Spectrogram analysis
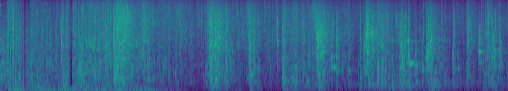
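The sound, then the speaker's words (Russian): A loud crash of cracking and splintering as something large and heavy falls into a fireplace, with a heavy breaking burst at the start followed by several more sharp cracks and clattering debris over a few seconds. “Но не успел он это сделать, как раздался страшный треск.”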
